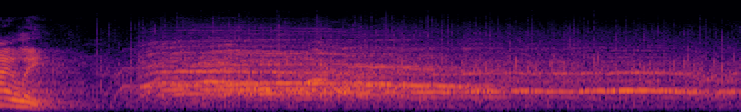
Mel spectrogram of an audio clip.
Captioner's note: audience cheers and applauds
